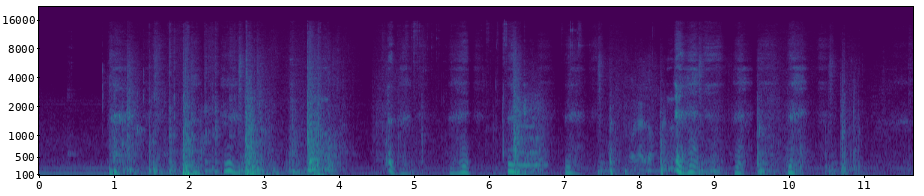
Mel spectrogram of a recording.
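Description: Something rustles and clatters as it is handled close by.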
